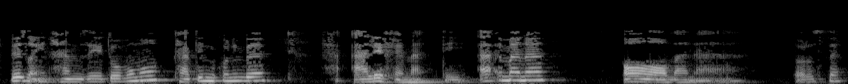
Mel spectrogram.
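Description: A man's voice: medium pitch, husky, lo-fi sound. A man teaching an Arabic grammar lesson, explaining step by step and often checking with "right?".

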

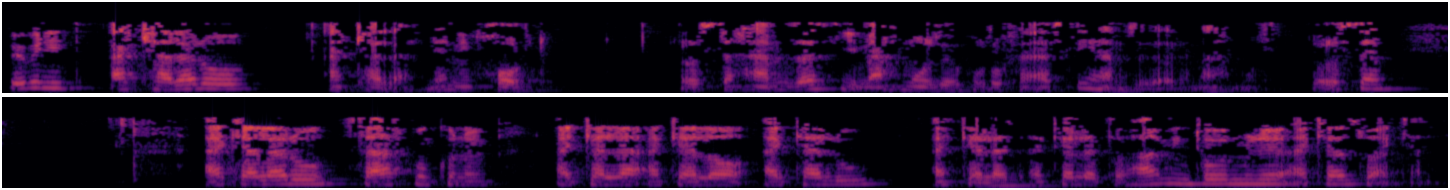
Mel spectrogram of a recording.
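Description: A man's voice: medium pitch, highs cut off, a little hiss or hum. A man teaching an Arabic grammar lesson, explaining step by step and often checking with "right?".

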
